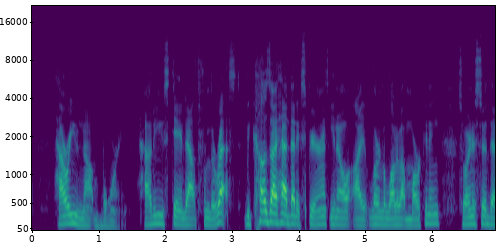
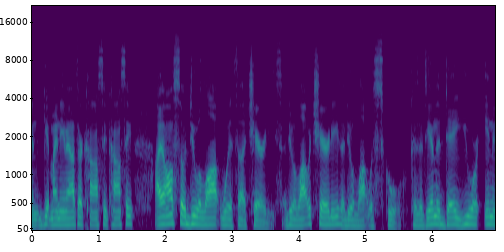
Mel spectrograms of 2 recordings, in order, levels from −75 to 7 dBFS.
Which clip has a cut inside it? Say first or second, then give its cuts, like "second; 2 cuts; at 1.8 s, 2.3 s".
first; 2 cuts; at 3.1 s, 4.4 s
